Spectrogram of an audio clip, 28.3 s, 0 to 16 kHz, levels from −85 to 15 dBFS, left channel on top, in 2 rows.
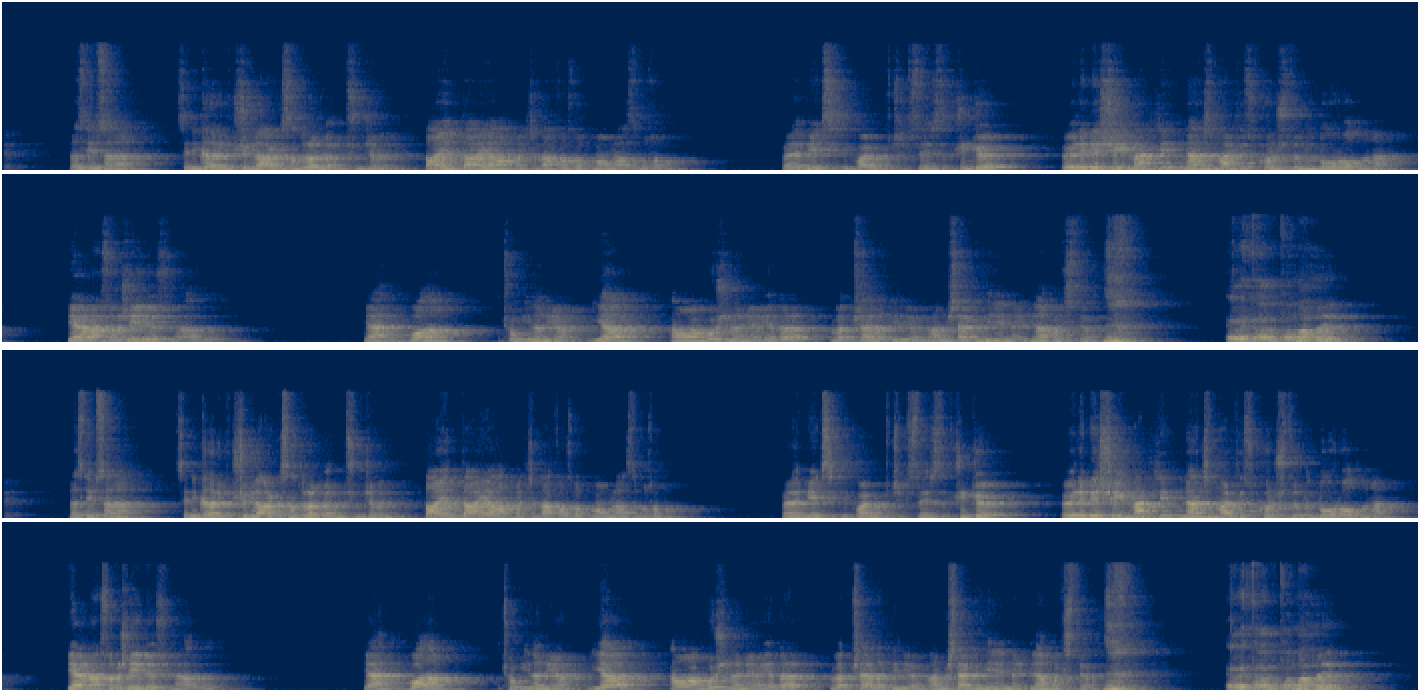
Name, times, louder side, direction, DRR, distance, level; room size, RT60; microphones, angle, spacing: voice 1, 0.7-1.3 1.8-3.9 4.2-6.7 7.8-10.0 10.6-13.9 14.8-16.3 17.8-18.6 19.2-20.5 20.8-25.1 27.0-27.4, right 2 dB, 60° right, 1 dB, 0.8 m, -27 dB
voice 2, 26.4-27.4, equal, 15° right, -1 dB, 0.8 m, -24 dB
7.0 x 6.7 x 2.5 m, 0.90 s
head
